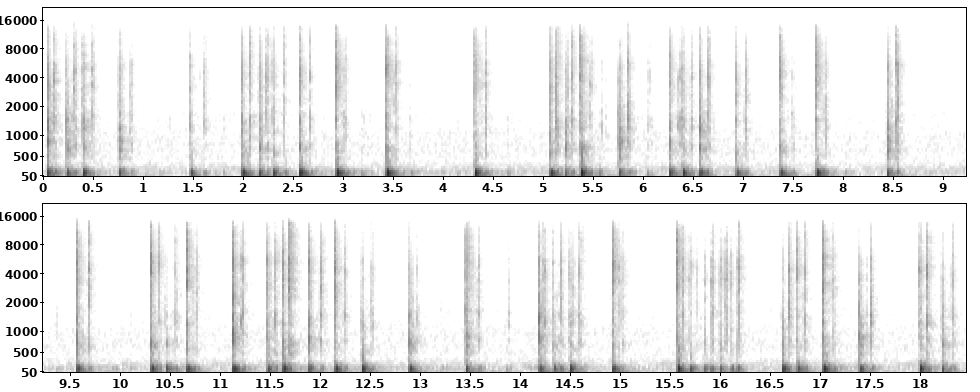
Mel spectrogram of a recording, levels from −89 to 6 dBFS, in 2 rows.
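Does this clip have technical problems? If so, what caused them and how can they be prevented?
No, this recording of sounds has no audible technical faults. There is nothing here to trace to a cause or to prevent.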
